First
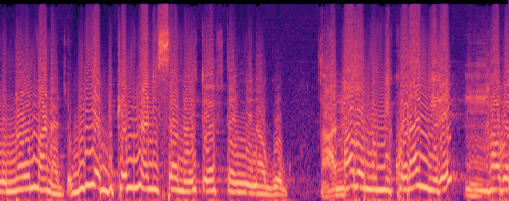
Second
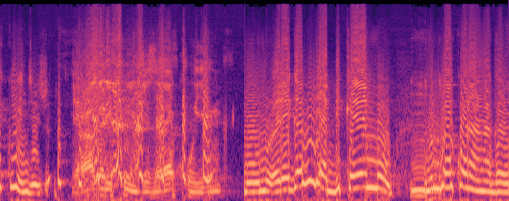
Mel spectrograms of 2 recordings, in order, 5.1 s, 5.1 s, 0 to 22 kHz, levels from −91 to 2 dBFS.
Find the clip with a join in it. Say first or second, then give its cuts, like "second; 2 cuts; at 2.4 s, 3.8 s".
second; 1 cut; at 2.4 s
